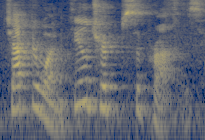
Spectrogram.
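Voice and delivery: ordinary delivery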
